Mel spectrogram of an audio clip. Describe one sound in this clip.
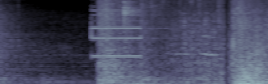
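An electronic keypad beeps as a button is pressed.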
